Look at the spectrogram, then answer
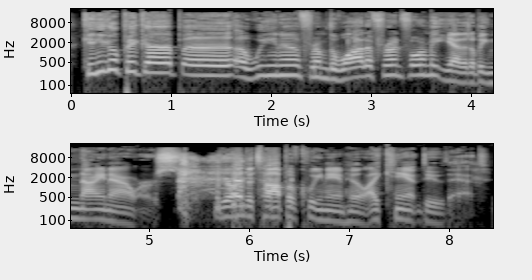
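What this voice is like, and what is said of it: Exaggerated Seattle accent. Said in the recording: “that is a flawless Seattle-lite accent”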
